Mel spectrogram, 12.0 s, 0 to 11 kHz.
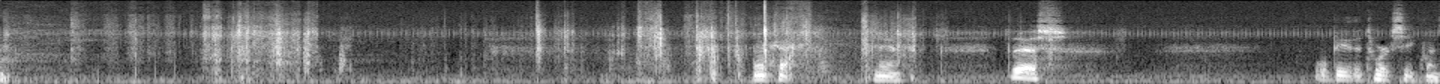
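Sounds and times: paper pages rustling: 0:00.6 - 0:07.8.

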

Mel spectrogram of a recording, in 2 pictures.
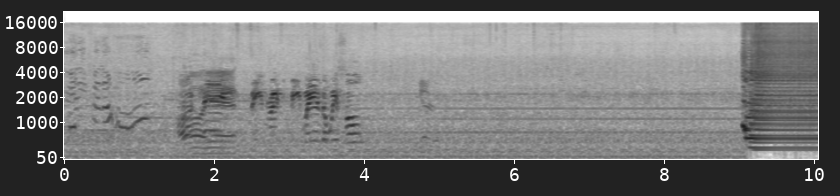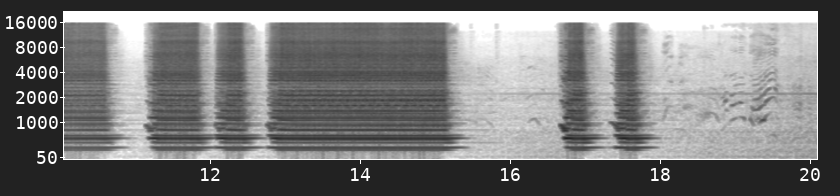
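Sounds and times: low engine rumble: 0:00.0 - 0:20.0
locomotive horn blasts: 0:09.0 - 0:15.5, 0:16.6 - 0:18.0.

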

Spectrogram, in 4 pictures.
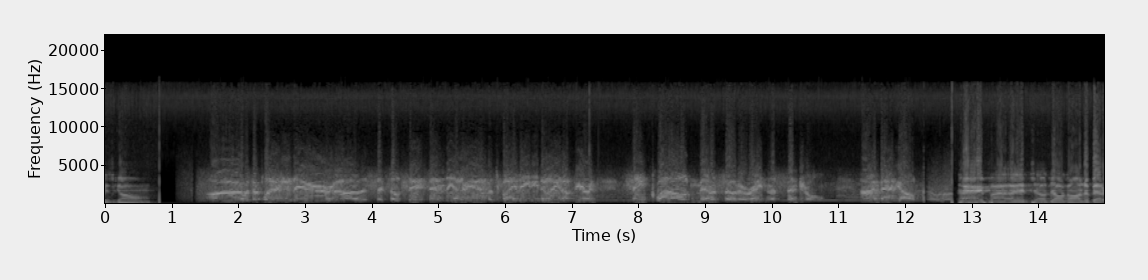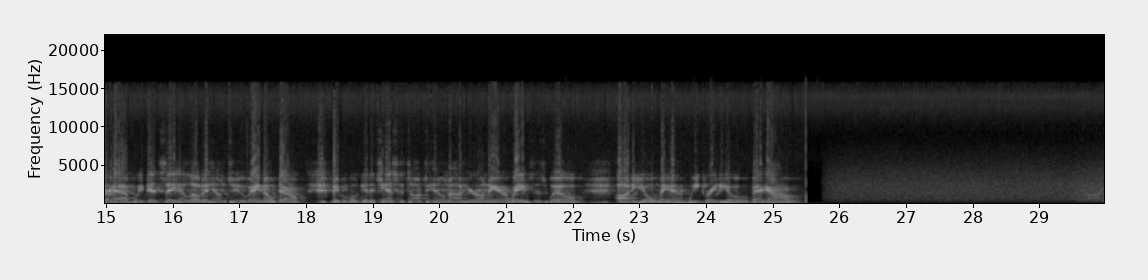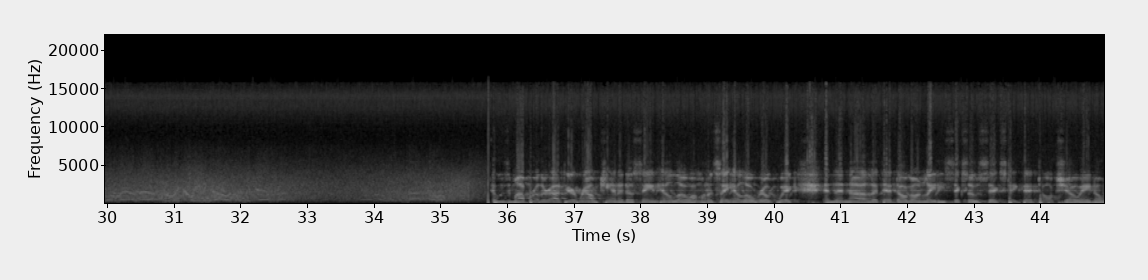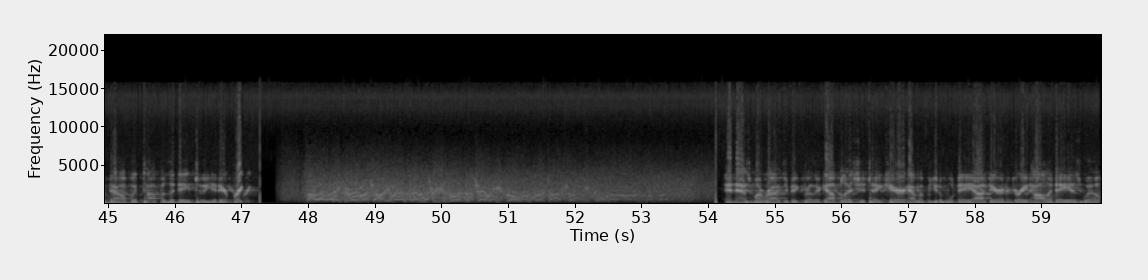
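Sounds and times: radio static hiss: 0:00.0 - 0:59.9
faint voice over radio: 0:01.4 - 0:13.2, 0:29.4 - 0:35.6, 0:47.9 - 0:53.7.

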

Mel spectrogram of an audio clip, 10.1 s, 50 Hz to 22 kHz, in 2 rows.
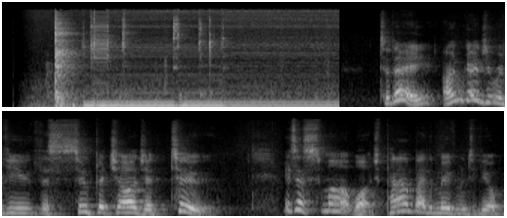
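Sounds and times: steady low hum: 0:00.6 - 0:03.4
man speaking: 0:03.8 - 0:07.2, 0:07.9 - 0:10.0.

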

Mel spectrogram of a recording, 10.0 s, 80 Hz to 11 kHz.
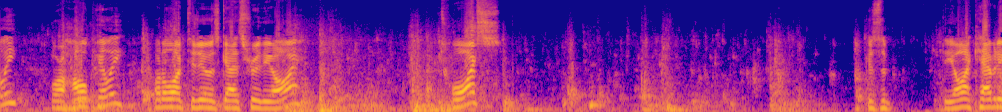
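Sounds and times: water lapping against boat hull: 0:00.0 - 0:10.0.

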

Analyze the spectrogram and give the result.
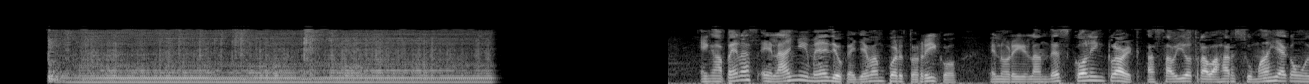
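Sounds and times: electrical hum with hiss: 0:00.5 - 0:05.0.

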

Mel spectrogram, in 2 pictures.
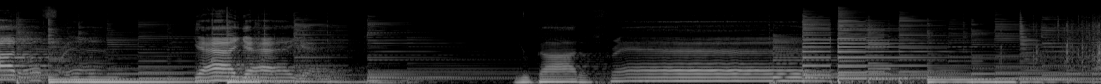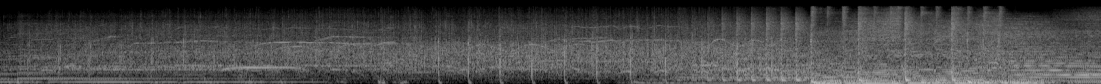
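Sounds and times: audience applauding and cheering: 0:10.2 - 0:22.0
jingle music with heavy bass: 0:17.7 - 0:22.0.

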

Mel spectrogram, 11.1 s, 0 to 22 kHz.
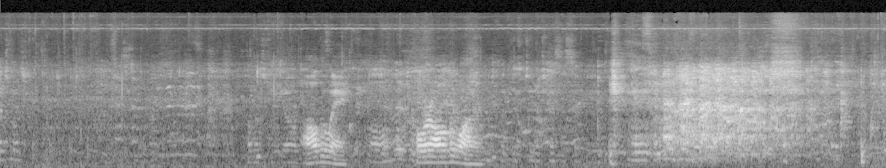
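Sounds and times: faint murmured voices: 0:00.0 - 0:11.0.

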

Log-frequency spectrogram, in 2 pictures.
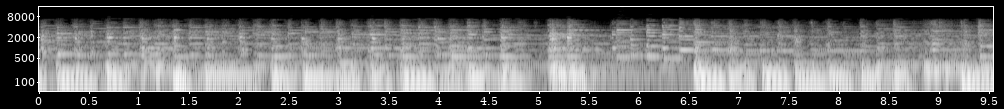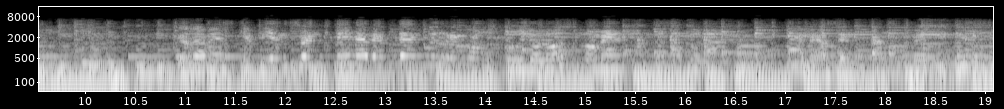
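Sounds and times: rhythmic bass line: 0:00.0 - 0:19.0.

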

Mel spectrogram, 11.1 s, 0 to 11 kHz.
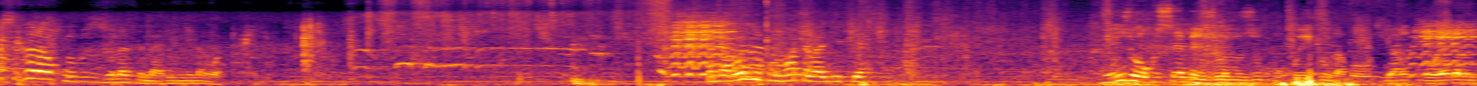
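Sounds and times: cow crying: 0:03.2 - 0:05.9, 0:10.4 - 0:11.0.

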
